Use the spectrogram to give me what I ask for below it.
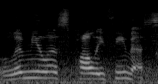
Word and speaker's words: Limulus polyphemus: Limulus polyphemus.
